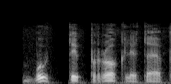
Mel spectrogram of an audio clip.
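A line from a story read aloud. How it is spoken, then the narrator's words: Mumbled. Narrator (Russian): пробормотал Эйнсли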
